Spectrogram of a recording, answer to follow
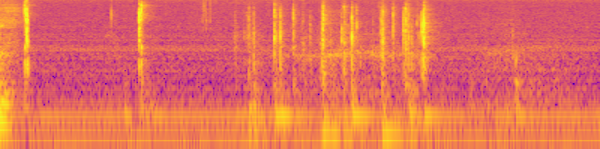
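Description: Scattered clicks of a computer keyboard and mouse: a couple of single clicks, then a quick run of light clicks about two seconds in, with a soft low thud among them.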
